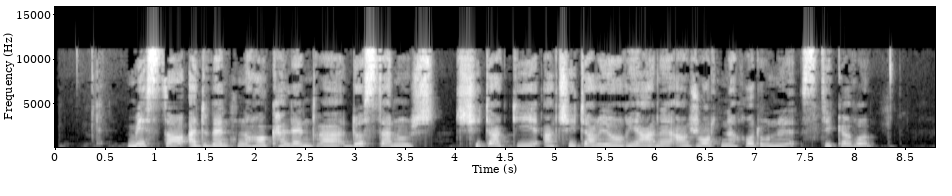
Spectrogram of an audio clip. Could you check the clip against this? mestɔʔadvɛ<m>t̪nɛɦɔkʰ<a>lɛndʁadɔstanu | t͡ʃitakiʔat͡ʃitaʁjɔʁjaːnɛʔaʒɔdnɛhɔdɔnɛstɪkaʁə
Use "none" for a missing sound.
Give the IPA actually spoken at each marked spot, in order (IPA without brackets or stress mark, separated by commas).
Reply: n, a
